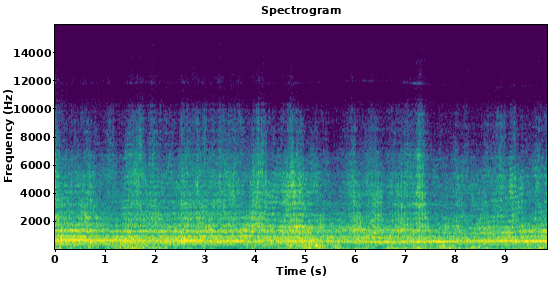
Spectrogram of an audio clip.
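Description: Small unmanned aircraft's propellers running steadily in flight under full payload, a continuous hum whose pitch drifts only slightly.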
